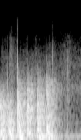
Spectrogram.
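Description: Knocking on a door: about five firm, evenly spaced raps close by, heavy and woody, followed by a quieter single knock, no voices.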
